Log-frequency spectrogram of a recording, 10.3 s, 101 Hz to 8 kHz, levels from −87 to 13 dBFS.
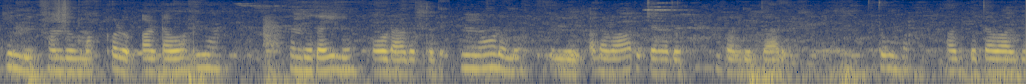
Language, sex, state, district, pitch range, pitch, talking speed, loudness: Kannada, female, Karnataka, Mysore, 190-220 Hz, 195 Hz, 90 wpm, -17 LUFS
